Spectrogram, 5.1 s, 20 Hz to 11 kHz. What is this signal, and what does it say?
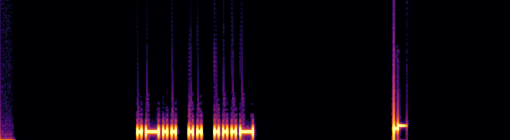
Morse code, heard as a keyed tone, about 28 wpm, 700 Hz. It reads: LIV
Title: USA Common Names - Max 3 Letters - 28wpm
